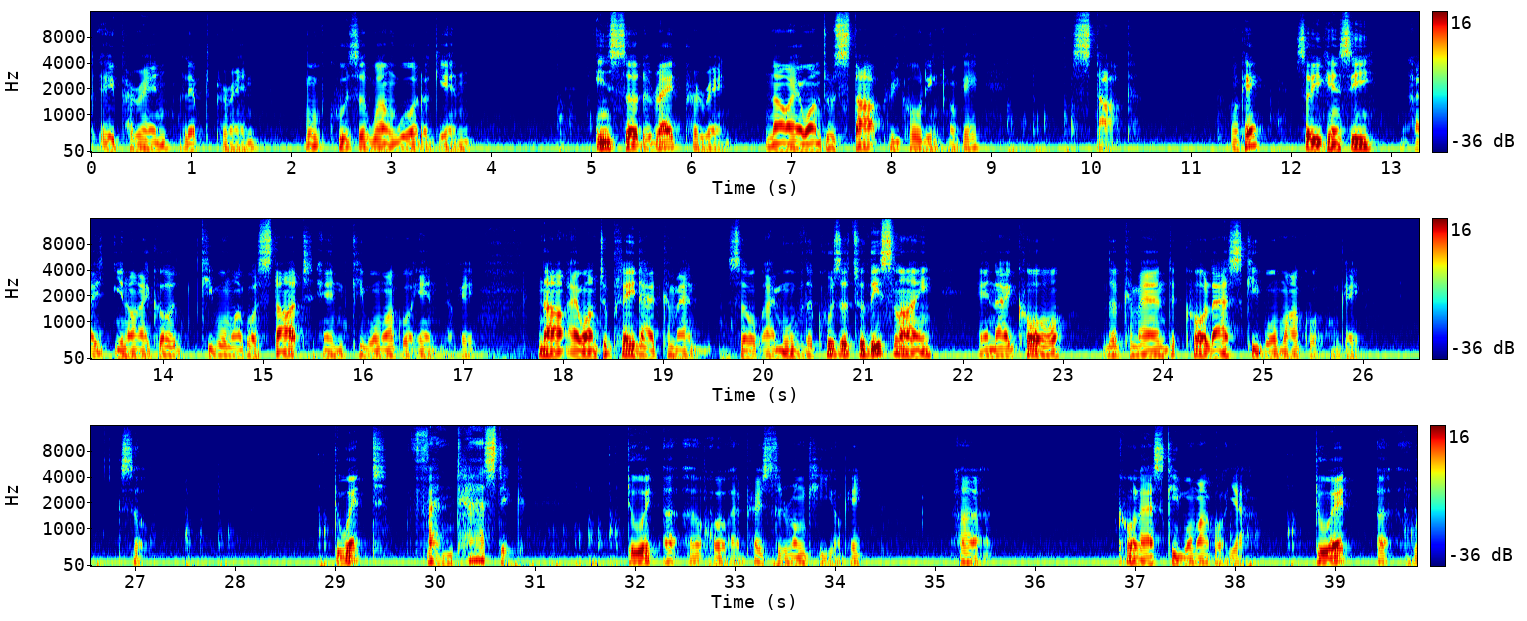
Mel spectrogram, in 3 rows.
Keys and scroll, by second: 2.8 r, 11.7 w, 19.0 t, 19.5 d, 28.5-29.3 typing, 31.1 t, 32.6 ctrl+g, 33.3 ctrl+w, 38.2-39.8 typing.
